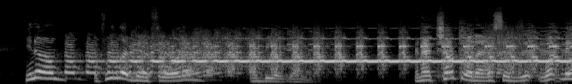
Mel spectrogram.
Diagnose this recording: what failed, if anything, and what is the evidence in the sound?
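Feedback howl, an acoustic loop at playback: from 0.65 s the room path gains on each pass, so a tone near 1 kHz swells to about 3 dB over speech, with the loop repeating roughly every 200 ms. On a spectrogram it shows as one bright horizontal line.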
